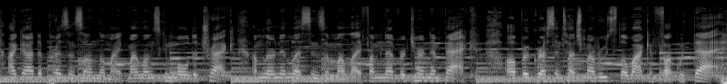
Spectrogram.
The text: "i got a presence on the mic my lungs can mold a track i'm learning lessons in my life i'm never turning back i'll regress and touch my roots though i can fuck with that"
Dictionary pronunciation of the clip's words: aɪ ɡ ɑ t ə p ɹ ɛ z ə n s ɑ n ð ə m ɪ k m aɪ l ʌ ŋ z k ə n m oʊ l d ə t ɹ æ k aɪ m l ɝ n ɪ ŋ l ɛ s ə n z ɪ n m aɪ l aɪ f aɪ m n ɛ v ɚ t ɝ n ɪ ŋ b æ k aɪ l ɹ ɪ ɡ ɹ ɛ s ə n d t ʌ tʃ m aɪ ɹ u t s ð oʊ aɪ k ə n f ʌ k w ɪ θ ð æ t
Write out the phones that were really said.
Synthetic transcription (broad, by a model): aɪ ɡ ɑ t ə p ɹ ɛ z ə n s n ð ə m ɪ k m aɪ l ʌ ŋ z k ə n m oʊ l d ə t ɹ æ k aɪ m l ɝ n ɪ ŋ l ɛ s ə n z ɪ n m aɪ l aɪ f aɪ m n ɛ v ɚ t ɝ n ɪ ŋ b æ k aɪ l ɹ ɪ ɡ ɹ ɛ s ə n t ʌ tʃ m aɪ ɹ u t s ð oʊ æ k ə n f ʌ k w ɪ ð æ t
